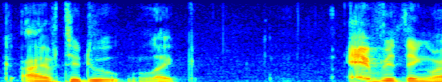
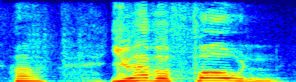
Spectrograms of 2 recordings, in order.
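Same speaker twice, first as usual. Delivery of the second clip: Andrew Tate manner; 8 semitones higher than usual. Pretend. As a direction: bark it out like a scornful alpha influencer. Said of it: "let's do it in the Andrew Tate manner".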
